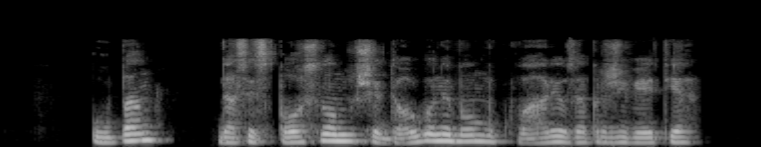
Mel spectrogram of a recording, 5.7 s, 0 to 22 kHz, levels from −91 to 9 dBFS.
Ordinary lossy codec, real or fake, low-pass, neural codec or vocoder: AAC, 32 kbps; real; 7.2 kHz; none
